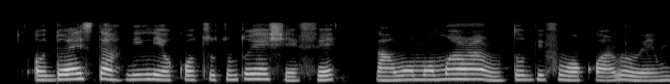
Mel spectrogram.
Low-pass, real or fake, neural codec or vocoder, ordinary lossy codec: 7.2 kHz; fake; codec, 24 kHz, 6 kbps, HILCodec; none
